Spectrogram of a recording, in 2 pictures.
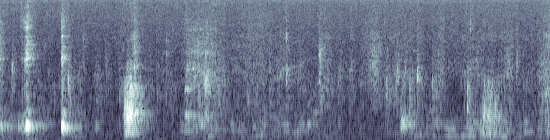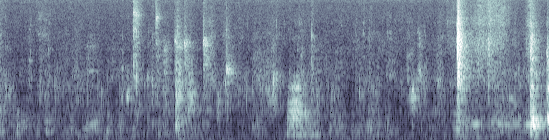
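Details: Four-week-old Landseer (European Continental Type) puppies making scattered soft whimpers and brief high yelps at irregular moments, mixed with quiet human speech and small indoor clatter.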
